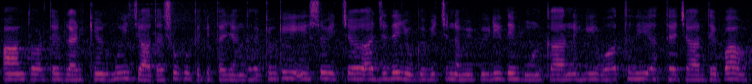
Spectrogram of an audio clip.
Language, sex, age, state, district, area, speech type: Punjabi, female, 18-30, Punjab, Barnala, rural, spontaneous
